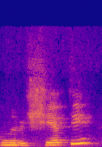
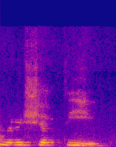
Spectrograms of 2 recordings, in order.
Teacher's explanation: Северяне будут говорить на предпоследний слог нырыщеты, а южане будут и литературный вариант нырыщети на последний слог.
